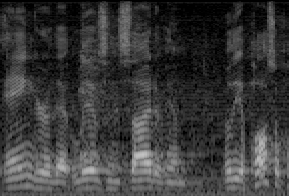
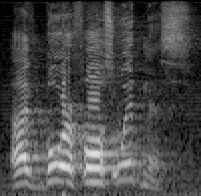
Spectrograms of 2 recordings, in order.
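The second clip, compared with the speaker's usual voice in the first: slow, much louder and higher, a cry of confession; 7 semitones higher, 12 dB louder, much slower than usual. Acted. Believer confessing slander to the congregation, slow loud cry. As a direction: drag it out loudly as a broken admission. Acted confession before the church.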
